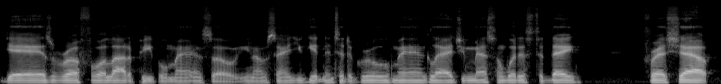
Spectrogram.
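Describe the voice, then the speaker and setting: A man's voice: sits low, flat delivery, fairly quick, no room sound. An American man co-hosting a podcast, chatting casually in a laid-back, slangy way. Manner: laid-back, slangy, peppered with "you know what I'm saying". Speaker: podcast co-host. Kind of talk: casual chat with shout-outs.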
